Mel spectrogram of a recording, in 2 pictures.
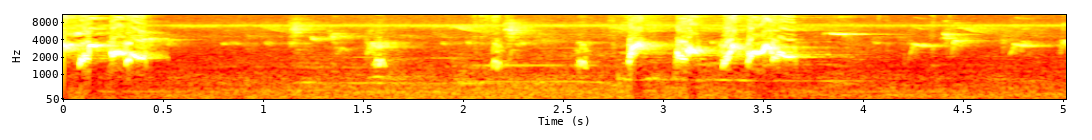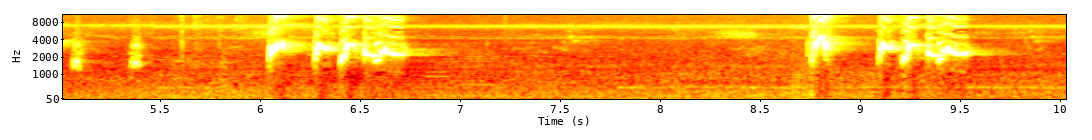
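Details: Red-whiskered bulbul fighting song used as a decoy for morning singing training: short bursts of bright, warbled notes around two to four kilohertz every few seconds, with faint chirps from other birds between phrases.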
